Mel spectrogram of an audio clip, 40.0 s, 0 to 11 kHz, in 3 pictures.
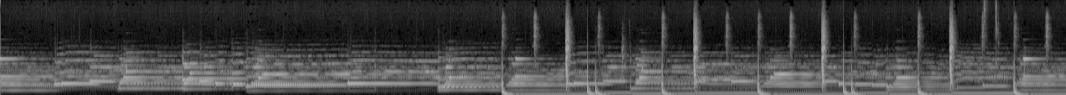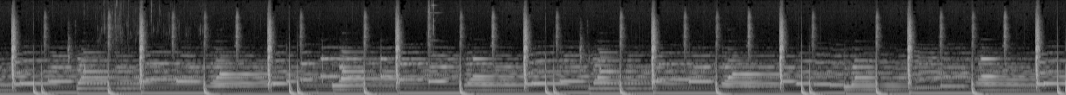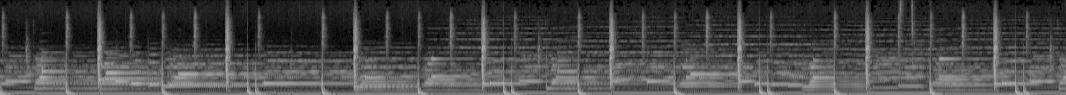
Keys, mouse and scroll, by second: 0.9 click, 1.6 g, 2.6-3.6 middle drag, 3.6 g, 4.3-5.4 middle drag, 5.4 click, 6.0 click, 6.4 g, 7.5 click, 7.8 g, 9.2 click, 9.7 g, 10.9 scroll down 1, 11.2 Tab, 11.6-12.7 middle drag, 12.7 scroll up 1, 12.8-13.5 middle drag, 13.5 Tab, 13.8 middle click, 14.3 Tab, 14.7-15.4 middle drag, 15.4 click, 15.8-17.1 middle drag, 17.1 shift+d, 17.9 r, 21.3-24.4 middle drag, 24.5-27.5 middle drag, 31.3 Tab, 32.2 g, 33.3-36.4 middle drag, 36.4 g, 38.8 middle click, 39.5 g.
